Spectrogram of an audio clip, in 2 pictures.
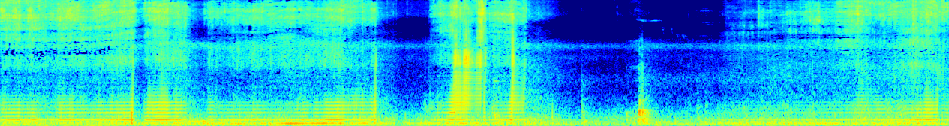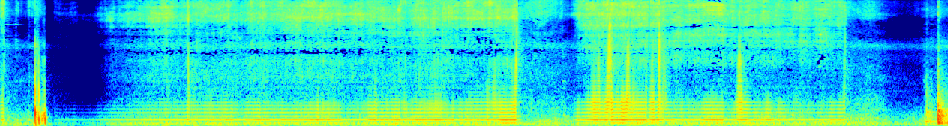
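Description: A home-made electrolytic weld-cleaning unit, a rectifier driving an acid-wetted carbon brush on stainless steel welds, gives off an electrical buzz with a faint sizzle. The buzz cuts out and returns several times. About sixteen seconds in, a sharp loud crack is followed by about a second of near silence.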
